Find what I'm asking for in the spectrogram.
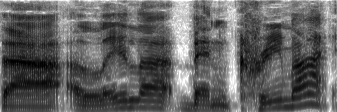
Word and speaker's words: Laila Benkrima: We're going to speak with Leila Benkrema, if I'm saying that right, an agronomy.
